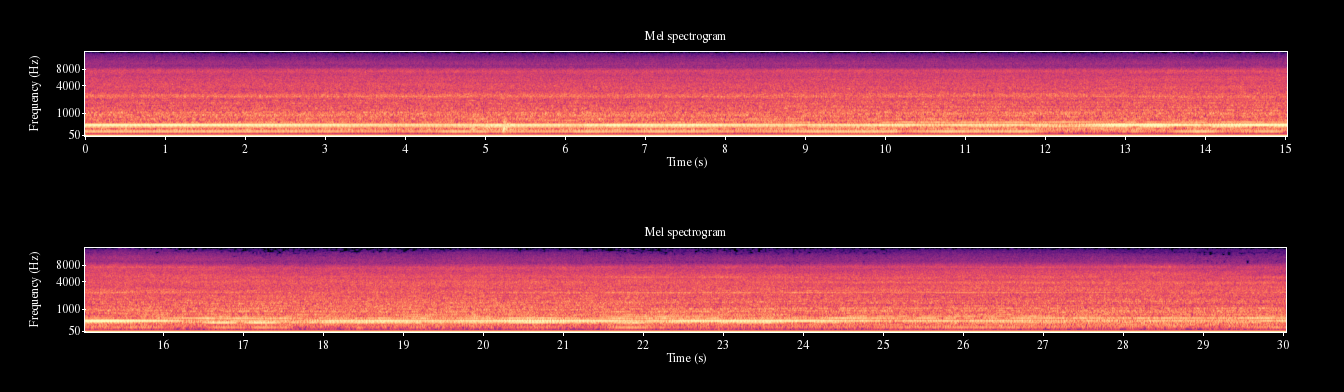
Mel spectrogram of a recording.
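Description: Upright vacuum cleaner running on carpet: a steady motor hum over a constant rushing hiss, the hum wavering slightly in pitch for a while in the middle.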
